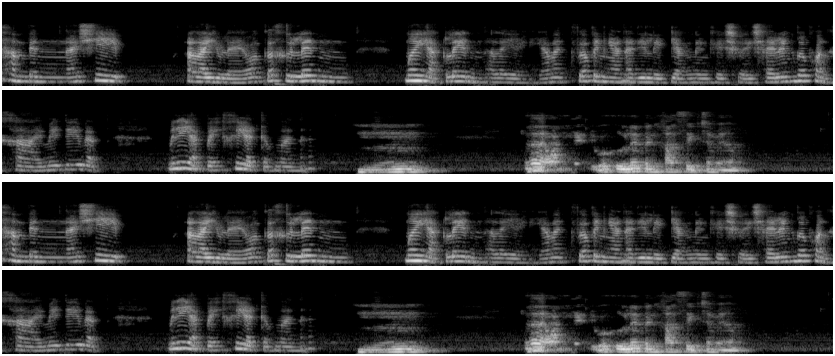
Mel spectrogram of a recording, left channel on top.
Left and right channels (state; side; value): identical; both; correlation 1.00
